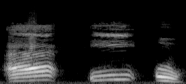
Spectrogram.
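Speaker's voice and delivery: اے ای او sung out slowly as three vowels; vowel demo. Shown as a demonstration. Teacher spelling out the vowels, slow. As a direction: stretch each vowel slowly. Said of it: "اے اے او نہیں ہے".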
